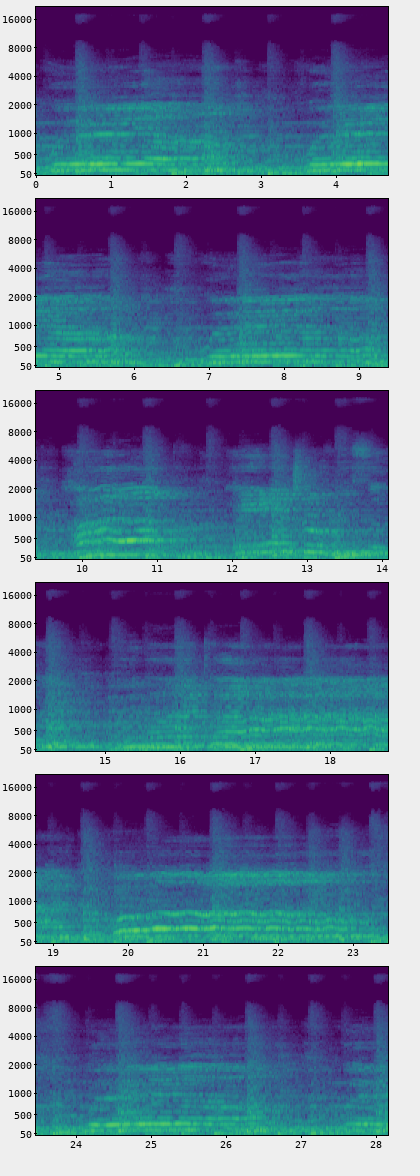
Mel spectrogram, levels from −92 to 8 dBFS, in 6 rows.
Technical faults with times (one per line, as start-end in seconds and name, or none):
0.00-28.17 stereo read as mono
